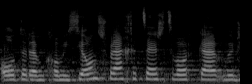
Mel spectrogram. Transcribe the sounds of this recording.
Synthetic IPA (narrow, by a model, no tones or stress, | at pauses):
ʔɔd̪əɾəmkʰɔmisjoːnsʃprɛχət͡seːɾʃt͡sʋɔrt̚ɡ̥ɛːvød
